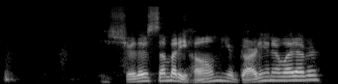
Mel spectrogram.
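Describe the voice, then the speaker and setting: A man's voice: on the high side, lively intonation, moderate pace, no echo, voice pushed up, natural voice. A man reading aloud, voicing a bored and annoyed female police officer who asks curt questions.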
